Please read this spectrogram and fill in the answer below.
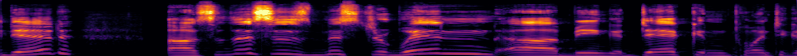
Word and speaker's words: Nguyen: Nguyen, I'm not kidding, that actually is pronounced Nguyen.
